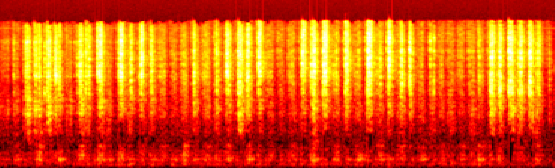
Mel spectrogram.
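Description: A wooden stylus scratches the coating of a flat scratch-art card page in quick, uneven back-and-forth strokes. Each stroke gives a dry, bright, rasping scrape with almost no low end, and the scratching continues steadily throughout.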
